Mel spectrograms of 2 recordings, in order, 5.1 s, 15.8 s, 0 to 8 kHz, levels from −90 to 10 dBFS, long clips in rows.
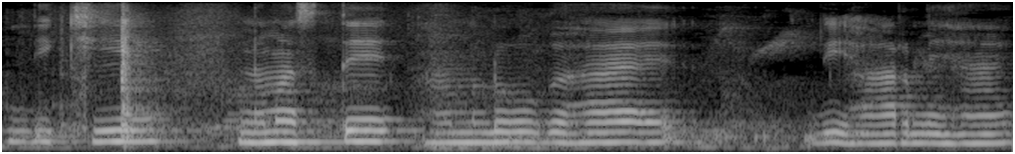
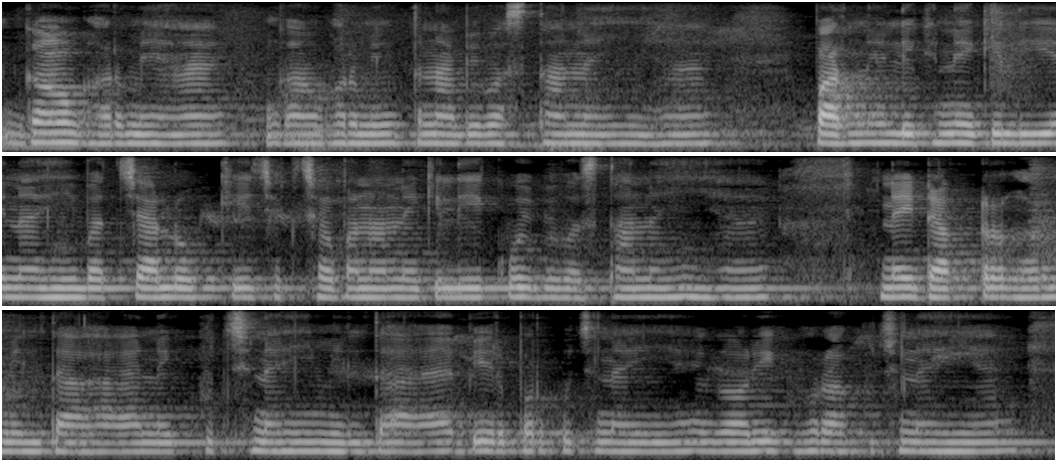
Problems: constant background noise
